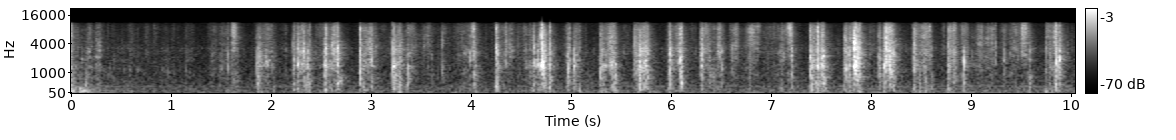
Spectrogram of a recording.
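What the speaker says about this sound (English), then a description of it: "So let's pull some more cards" Tarot cards being shuffled by hand in a quiet room: a steady run of crisp riffling bursts and soft flicks, close and clear, repeating over several seconds with no one talking.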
